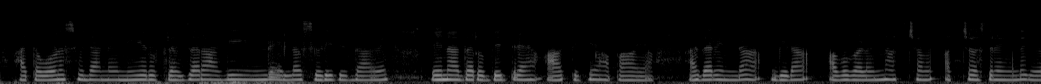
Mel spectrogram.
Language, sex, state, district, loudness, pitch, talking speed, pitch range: Kannada, male, Karnataka, Bellary, -41 LUFS, 210 Hz, 90 wpm, 205-220 Hz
